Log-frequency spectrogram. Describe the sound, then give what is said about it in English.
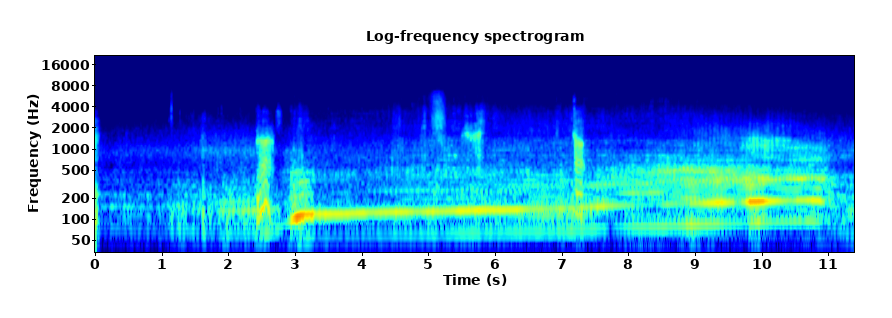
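Cars drive past on a road as a continuous engine rumble that swells and eases with each pass, while a person talks over it. “there's cars that go by. They're a little irritating.”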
